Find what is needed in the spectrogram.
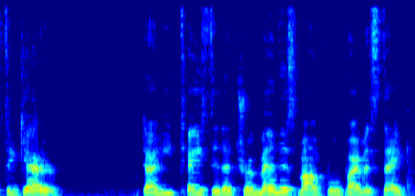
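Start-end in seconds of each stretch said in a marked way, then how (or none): none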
